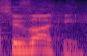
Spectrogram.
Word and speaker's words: Souvlaki: We're playing something from the 30th anniversary of their album. It's Souvlaki. I'm attributing that mispronunciation to my parents who constantly mispronounced it as I was growing up. Souvlaki.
